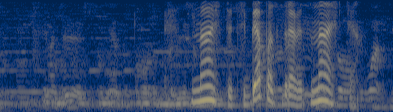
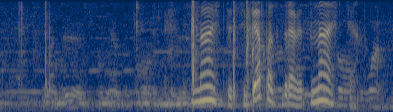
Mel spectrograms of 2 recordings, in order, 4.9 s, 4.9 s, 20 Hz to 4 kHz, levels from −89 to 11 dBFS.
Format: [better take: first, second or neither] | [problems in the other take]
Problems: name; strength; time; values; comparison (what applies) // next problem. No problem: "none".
first | background sound (Camera); 12 dB below the speech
